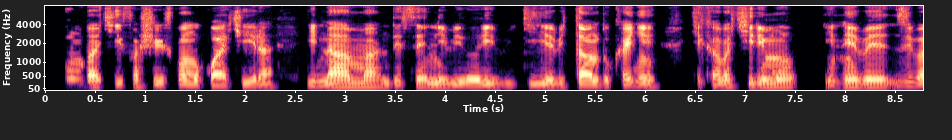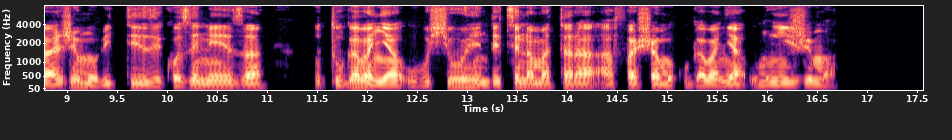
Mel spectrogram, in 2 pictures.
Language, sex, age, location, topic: Kinyarwanda, male, 18-24, Huye, education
